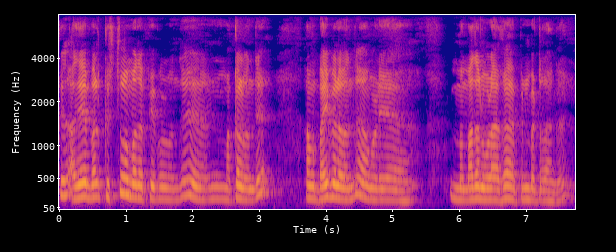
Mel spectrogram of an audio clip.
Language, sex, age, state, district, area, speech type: Tamil, male, 60+, Tamil Nadu, Salem, urban, spontaneous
